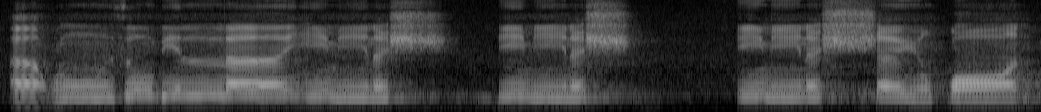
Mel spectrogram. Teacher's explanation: To diangkat ya, harfu isti'ala. Dia punya sifat isti'ala, mengangkat. · Di tengah lisan, wasatal lisan, ya. Sya itu di tengah lisan bersama dengan ja. Tapi sya agak keras.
